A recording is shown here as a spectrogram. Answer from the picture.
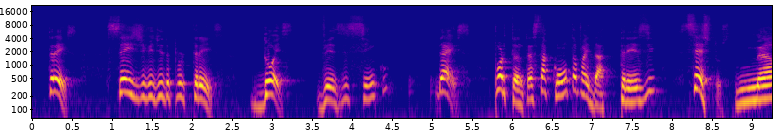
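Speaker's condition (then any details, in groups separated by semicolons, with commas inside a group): No condition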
